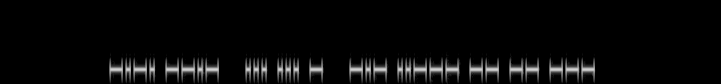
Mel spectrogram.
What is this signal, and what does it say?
Morse code, heard as a keyed tone, about 32 wpm, 700 Hz. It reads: CQ SST K2MMO
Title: K1USN SST QSO Practice - 30wpm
